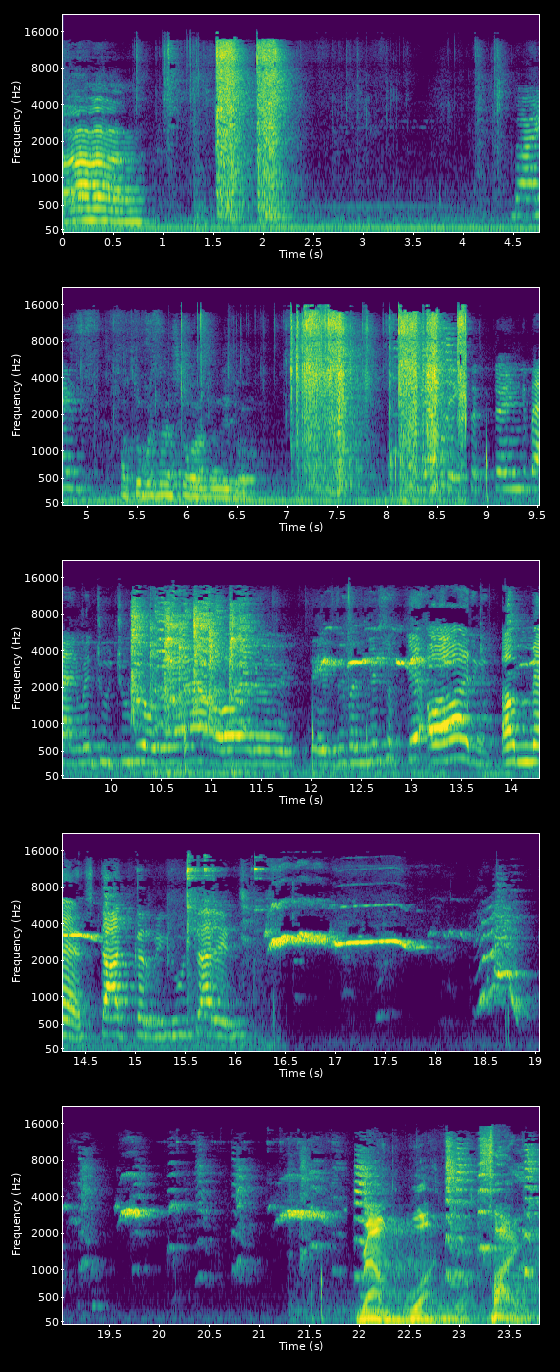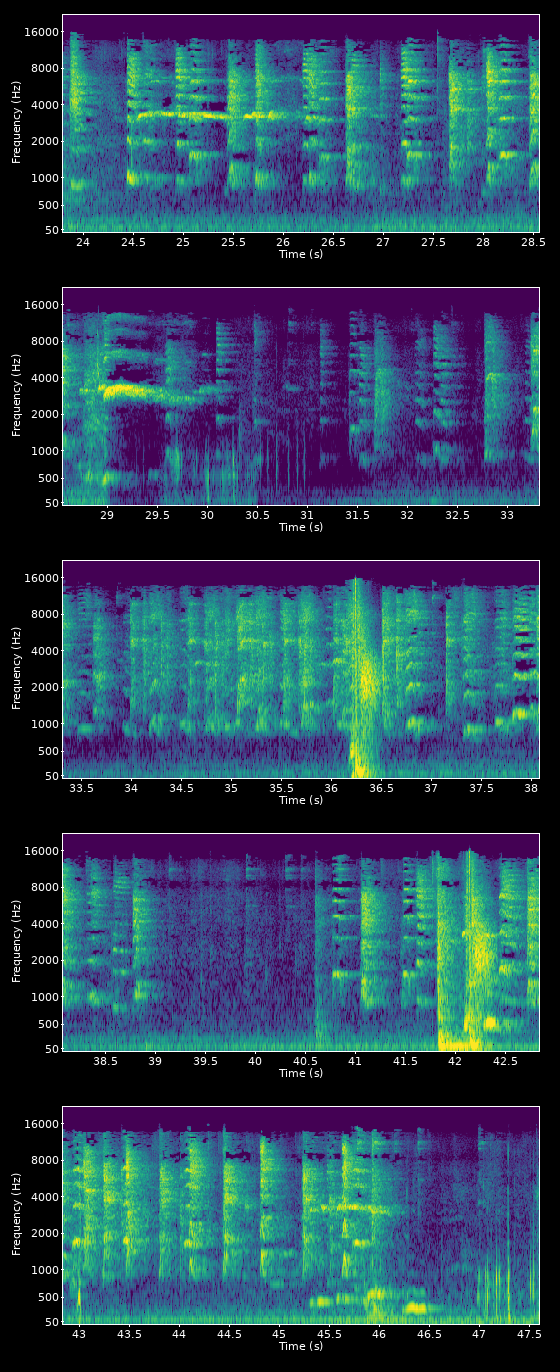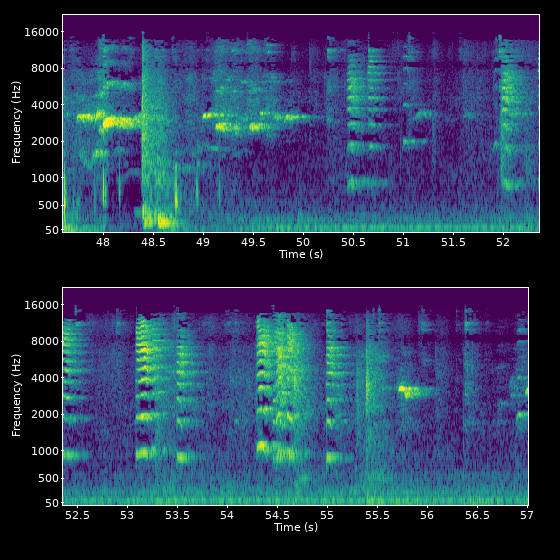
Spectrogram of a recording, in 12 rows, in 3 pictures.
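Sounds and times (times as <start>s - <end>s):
sharp clicking and squeaking: 10.1s - 13.1s, 23.0s - 39.2s, 40.6s - 46.4s, 47.0s - 57.0s.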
